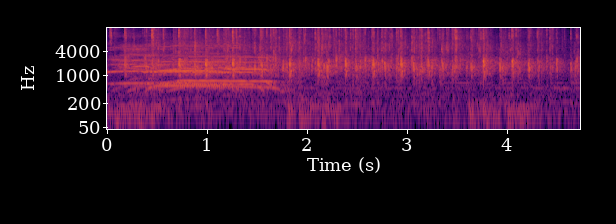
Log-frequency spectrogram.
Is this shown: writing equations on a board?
no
